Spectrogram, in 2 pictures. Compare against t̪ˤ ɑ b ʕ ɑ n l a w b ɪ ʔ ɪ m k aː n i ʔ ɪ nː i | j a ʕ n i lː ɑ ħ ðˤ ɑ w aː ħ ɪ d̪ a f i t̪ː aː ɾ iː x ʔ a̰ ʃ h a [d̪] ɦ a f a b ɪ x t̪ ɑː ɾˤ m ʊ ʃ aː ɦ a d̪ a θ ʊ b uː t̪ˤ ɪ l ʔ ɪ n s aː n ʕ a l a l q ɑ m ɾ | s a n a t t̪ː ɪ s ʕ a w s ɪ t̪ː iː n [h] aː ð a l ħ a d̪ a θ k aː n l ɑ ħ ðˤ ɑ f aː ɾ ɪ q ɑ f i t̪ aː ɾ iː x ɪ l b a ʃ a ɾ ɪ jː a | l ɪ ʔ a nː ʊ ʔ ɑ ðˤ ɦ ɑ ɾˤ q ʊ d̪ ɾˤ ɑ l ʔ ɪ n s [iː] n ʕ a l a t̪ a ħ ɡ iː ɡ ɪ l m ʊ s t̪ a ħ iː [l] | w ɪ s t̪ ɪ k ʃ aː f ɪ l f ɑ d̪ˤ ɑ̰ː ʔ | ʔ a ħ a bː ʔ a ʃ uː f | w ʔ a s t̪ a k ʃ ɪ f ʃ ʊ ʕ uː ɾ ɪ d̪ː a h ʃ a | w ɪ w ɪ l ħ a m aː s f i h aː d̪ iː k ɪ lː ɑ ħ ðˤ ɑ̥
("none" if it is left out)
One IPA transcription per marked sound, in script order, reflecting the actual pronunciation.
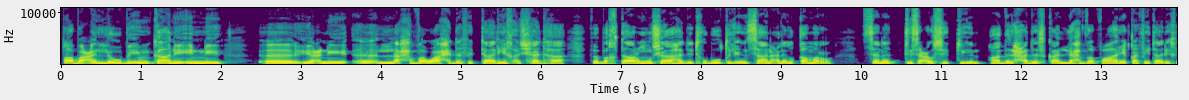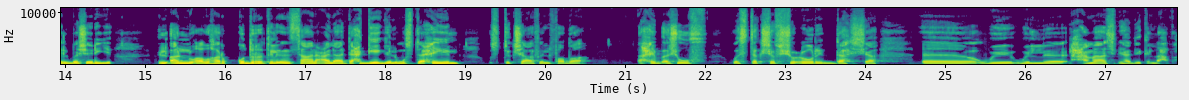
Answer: d̪, h, aː, l

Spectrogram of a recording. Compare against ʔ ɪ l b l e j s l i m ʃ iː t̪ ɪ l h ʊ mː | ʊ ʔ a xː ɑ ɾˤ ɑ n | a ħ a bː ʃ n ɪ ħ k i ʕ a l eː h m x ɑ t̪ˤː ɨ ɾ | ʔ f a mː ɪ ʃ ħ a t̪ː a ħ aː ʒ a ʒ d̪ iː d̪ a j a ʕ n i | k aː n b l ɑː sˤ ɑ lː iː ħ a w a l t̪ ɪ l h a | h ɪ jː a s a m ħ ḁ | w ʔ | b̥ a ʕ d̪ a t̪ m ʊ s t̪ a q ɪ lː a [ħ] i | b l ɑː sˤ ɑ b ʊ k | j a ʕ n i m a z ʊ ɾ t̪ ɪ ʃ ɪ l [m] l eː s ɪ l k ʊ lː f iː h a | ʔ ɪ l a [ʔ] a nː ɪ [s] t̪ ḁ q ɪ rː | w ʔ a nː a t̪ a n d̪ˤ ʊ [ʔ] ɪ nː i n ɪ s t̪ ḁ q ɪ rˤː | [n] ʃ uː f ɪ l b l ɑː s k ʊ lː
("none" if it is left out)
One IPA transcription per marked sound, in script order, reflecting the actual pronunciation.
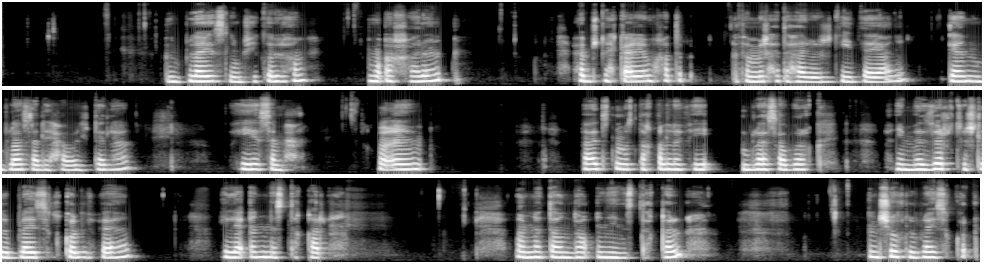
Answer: f, b, ʔ, s, ʔ, n

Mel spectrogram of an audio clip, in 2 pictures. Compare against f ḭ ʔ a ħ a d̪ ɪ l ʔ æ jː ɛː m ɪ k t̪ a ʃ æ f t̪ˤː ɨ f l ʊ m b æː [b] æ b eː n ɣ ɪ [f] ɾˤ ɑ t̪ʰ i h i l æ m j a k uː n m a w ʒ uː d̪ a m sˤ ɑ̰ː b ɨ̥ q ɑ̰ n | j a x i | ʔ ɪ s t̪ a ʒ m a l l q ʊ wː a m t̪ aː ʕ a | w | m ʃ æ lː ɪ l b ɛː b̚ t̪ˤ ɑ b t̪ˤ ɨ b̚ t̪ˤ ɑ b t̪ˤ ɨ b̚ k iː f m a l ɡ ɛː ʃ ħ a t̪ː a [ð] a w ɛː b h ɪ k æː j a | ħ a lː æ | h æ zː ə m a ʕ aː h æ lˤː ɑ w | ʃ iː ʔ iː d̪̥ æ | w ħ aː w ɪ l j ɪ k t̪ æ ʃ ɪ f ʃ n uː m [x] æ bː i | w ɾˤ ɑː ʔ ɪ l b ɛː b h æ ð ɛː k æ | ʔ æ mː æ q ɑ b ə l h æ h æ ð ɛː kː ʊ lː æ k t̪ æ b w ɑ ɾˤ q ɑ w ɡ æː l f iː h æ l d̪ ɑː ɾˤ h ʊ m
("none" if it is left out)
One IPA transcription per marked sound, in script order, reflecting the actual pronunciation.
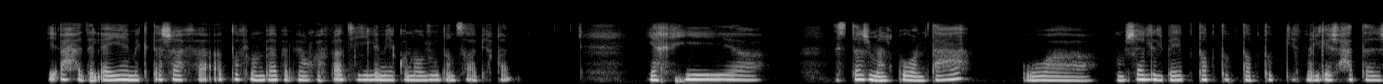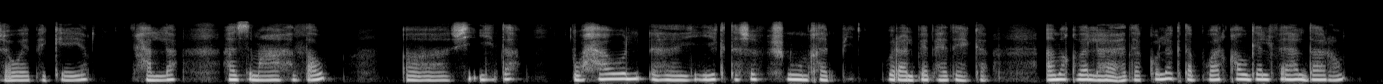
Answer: b, f, ʒ, x

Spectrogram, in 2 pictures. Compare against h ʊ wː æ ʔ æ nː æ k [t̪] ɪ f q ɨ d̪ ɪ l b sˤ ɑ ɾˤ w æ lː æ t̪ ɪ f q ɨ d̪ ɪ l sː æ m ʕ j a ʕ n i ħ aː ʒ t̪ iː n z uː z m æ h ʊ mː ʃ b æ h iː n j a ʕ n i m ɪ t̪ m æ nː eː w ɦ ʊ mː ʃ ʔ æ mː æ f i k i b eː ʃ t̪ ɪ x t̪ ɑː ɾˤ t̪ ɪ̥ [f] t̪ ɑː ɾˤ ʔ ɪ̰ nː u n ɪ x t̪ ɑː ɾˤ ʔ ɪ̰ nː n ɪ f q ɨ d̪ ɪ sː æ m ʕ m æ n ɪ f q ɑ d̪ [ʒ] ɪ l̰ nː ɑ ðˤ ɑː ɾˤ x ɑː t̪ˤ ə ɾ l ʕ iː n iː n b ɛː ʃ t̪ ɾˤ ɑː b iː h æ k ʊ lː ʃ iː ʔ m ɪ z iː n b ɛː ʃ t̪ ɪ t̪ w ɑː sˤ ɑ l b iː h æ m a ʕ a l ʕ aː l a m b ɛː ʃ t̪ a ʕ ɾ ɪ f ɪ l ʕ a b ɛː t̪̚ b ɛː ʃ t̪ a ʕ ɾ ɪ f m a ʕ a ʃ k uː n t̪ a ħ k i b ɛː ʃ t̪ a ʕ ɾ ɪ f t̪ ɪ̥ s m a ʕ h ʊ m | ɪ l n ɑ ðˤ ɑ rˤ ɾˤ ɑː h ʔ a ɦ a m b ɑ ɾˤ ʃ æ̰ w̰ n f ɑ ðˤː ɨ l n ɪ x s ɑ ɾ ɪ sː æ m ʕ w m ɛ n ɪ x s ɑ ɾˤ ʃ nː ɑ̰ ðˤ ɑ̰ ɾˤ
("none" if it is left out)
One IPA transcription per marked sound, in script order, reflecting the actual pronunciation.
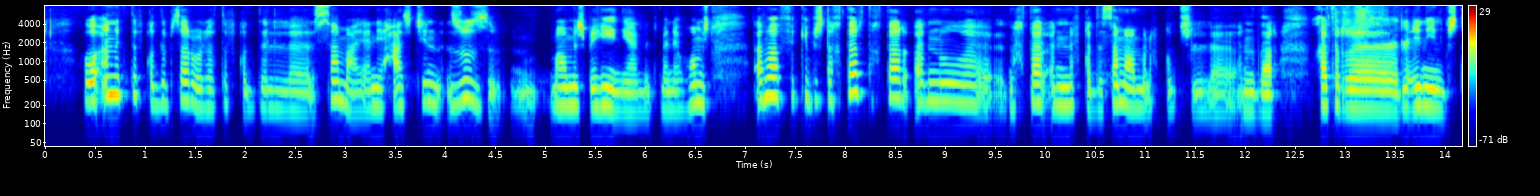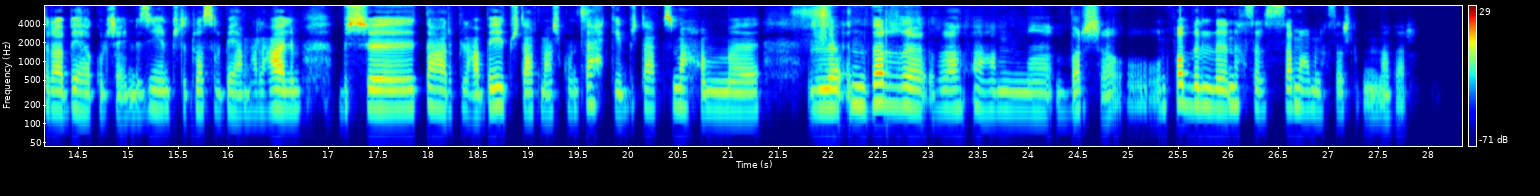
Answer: t̪, x, ʃ

